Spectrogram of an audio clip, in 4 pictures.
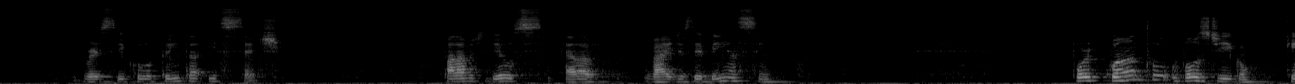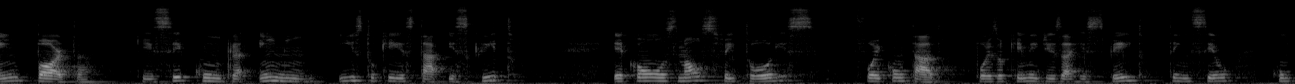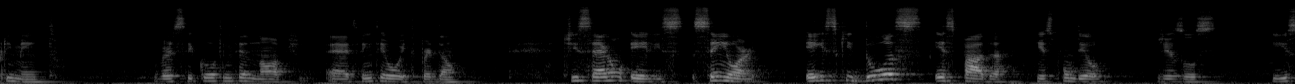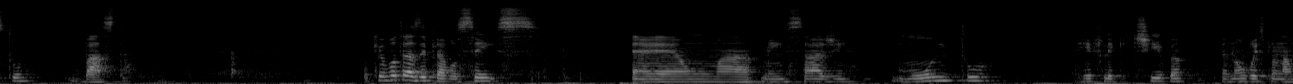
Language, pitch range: Portuguese, 125-160 Hz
